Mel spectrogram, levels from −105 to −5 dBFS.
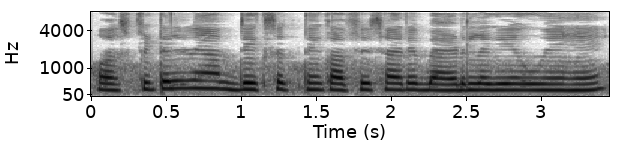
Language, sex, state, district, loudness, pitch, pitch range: Hindi, female, Rajasthan, Jaipur, -14 LUFS, 230 Hz, 220-245 Hz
